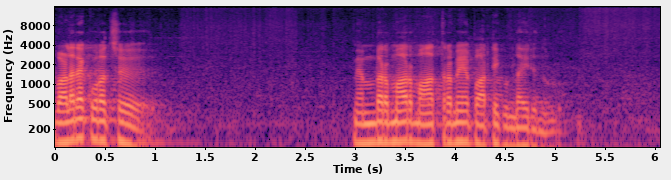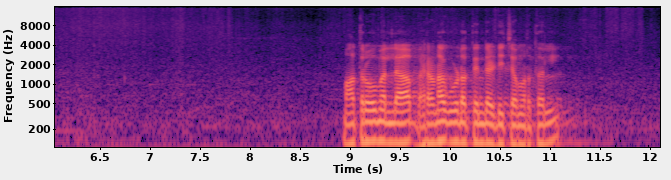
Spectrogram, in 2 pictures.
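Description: A middle-aged man speaks calmly into a microphone, in short phrases with long pauses.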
